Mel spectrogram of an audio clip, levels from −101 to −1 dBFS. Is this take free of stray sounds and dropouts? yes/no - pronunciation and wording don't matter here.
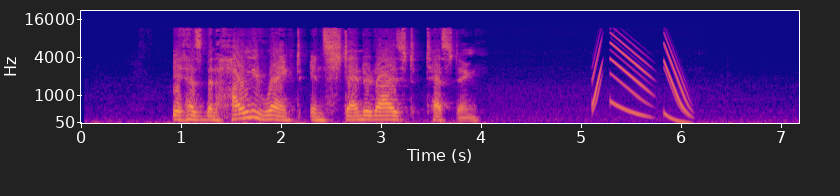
no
